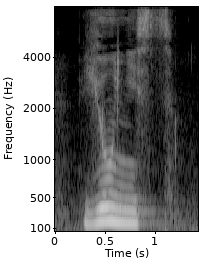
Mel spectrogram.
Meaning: 1. youth, adolescence (young age; period of life before maturity) 2. youth, youthfulness, juvenility (quality or state of being young) 3. youth (young people)
- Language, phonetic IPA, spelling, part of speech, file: Ukrainian, [ˈjunʲisʲtʲ], юність, noun, Uk-юність.ogg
